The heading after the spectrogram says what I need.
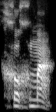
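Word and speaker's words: Jojmá: la otra que es jma eh dice chma porque está tomado de la grafía inglesa pero nosotros pronunciamos con con j Entonces ya ahí vemos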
